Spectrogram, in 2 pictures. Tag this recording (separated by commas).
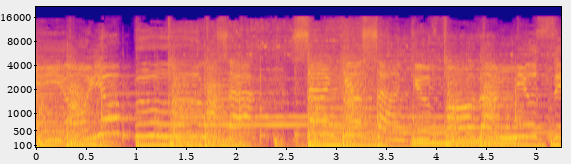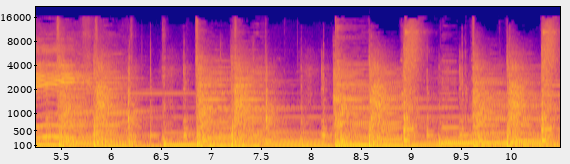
Music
